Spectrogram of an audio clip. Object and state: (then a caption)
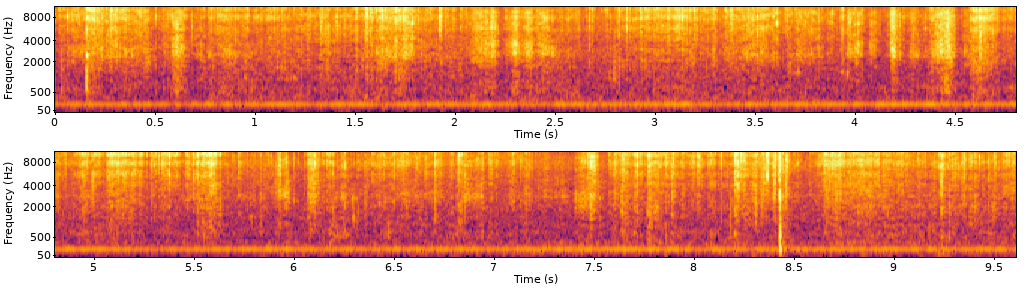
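Dry sand-cement block crumbling. A soft, dry, grey sand-cement block about fist-to-brick size, solid and crumbly, is held in bare hands and crushed, rubbed and crumbled with the fingertips over other grey blocks. Quiet, gritty crackling and patter of crumbling grains continue throughout, with one sharper snap near the end. A steady low hum sits underneath the whole clip.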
